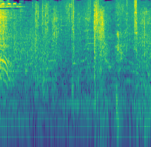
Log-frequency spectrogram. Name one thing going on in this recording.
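A pistol's metal parts click during reloading.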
